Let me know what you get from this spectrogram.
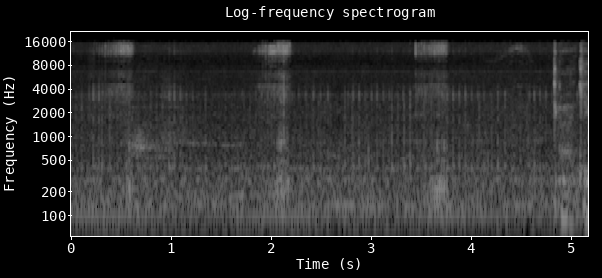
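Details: Sleeping mother cat snoring with low continuous rumbling, broken by a few louder breathy bursts and faint rustling near the end.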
